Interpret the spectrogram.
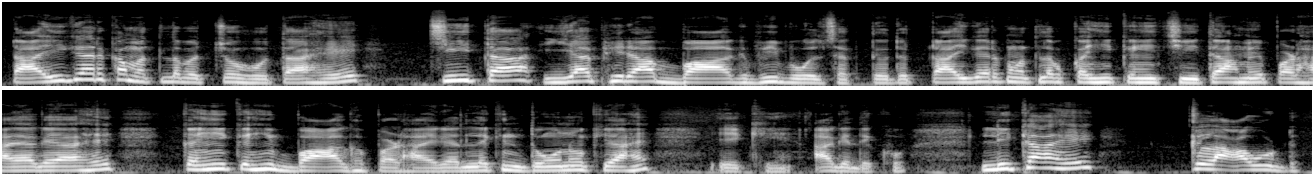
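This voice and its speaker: A male teacher teaching children, spelling words slowly letter by letter and repeating the answers. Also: a little high. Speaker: English teacher.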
